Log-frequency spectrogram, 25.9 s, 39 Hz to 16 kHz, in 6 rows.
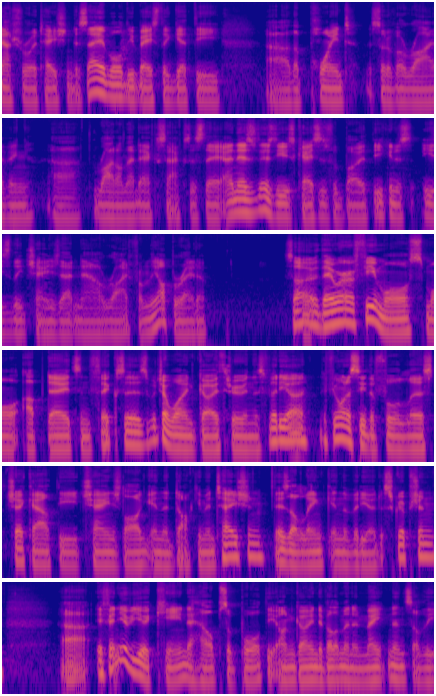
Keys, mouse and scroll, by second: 3.3 middle click.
